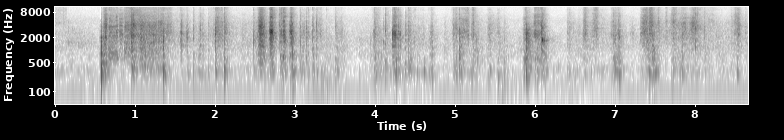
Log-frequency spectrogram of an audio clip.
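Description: RC plane cowl being pushed and twisted by hand onto the nose over the motor: irregular scraping, rubbing and light clicks and knocks of the cowl against the airframe.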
